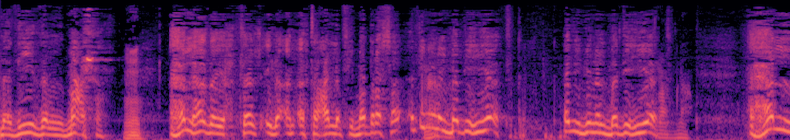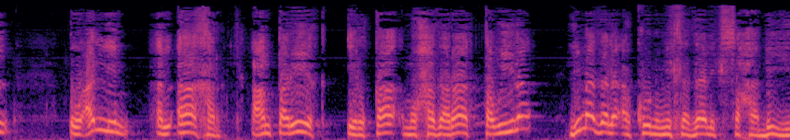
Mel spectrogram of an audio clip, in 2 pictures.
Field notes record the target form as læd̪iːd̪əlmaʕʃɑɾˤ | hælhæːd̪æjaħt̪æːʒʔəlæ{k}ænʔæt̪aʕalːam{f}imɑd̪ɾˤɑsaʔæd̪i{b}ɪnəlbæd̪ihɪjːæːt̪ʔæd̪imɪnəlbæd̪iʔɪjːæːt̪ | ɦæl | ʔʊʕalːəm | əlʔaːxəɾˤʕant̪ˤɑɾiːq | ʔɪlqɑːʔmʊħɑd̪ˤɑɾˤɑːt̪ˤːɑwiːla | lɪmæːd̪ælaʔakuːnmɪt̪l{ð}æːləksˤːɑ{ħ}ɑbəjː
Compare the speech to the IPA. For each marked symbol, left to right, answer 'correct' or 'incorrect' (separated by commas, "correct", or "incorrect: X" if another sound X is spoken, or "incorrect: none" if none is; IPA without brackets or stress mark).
incorrect: ʔ, correct, incorrect: m, correct, correct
